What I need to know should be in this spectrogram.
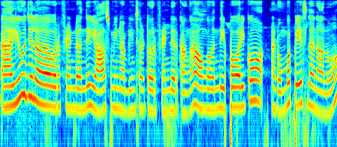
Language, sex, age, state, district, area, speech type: Tamil, female, 45-60, Tamil Nadu, Viluppuram, urban, spontaneous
